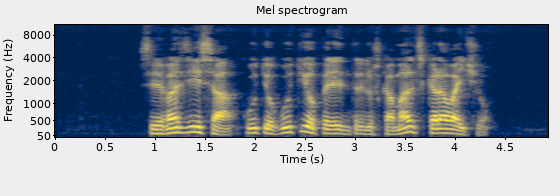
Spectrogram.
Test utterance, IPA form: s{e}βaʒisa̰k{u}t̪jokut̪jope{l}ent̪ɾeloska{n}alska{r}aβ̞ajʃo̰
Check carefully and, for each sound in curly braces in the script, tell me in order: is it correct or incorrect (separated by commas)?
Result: correct, correct, incorrect, incorrect, incorrect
